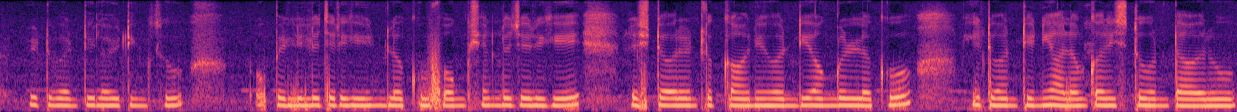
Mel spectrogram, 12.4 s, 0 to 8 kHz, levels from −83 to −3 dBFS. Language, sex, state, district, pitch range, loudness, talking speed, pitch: Telugu, male, Andhra Pradesh, Chittoor, 180-190 Hz, -19 LUFS, 75 wpm, 185 Hz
